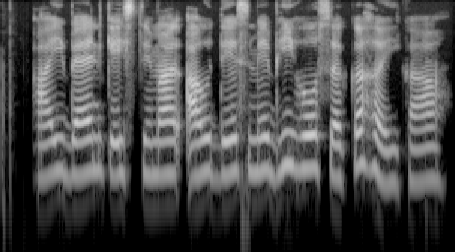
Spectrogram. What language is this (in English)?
Magahi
